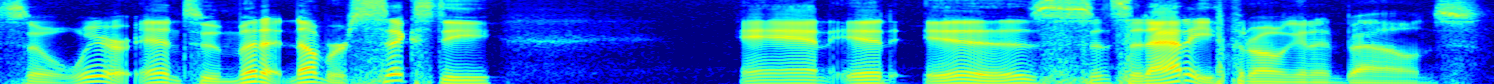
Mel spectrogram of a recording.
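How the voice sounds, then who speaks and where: A man doing live play-by-play of a soccer match, going a little hoarse. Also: fairly low pitch, sing-song, slow pace, a bit bright, no echo. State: losing his voice. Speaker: live reaction host. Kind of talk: live game commentary.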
